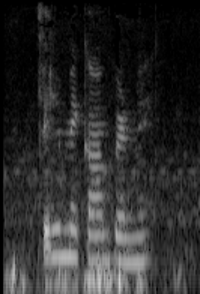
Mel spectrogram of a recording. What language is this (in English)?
Urdu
